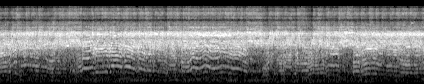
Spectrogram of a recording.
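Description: A voice singing a devotional chant in long, wavering held notes, over a steady hiss.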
